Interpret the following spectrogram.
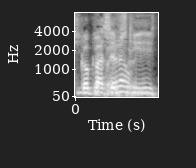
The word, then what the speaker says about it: Kopacevski: Il n'est pas polonais, copain. Kopacevski. Tu dois dire comme copain.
